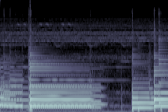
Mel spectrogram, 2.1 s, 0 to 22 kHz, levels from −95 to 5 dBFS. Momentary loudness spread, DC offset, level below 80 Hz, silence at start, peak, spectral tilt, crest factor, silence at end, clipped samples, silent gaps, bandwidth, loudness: 10 LU; 0.2%; -52 dBFS; 0 s; -6 dBFS; -8.5 dB/octave; 16 dB; 0 s; under 0.1%; none; 9.4 kHz; -24 LUFS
